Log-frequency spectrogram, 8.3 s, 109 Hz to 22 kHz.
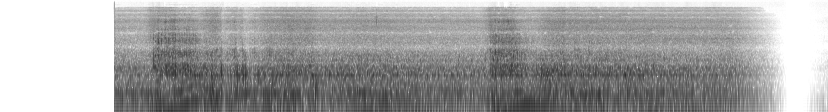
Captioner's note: V8 engine revving sounds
